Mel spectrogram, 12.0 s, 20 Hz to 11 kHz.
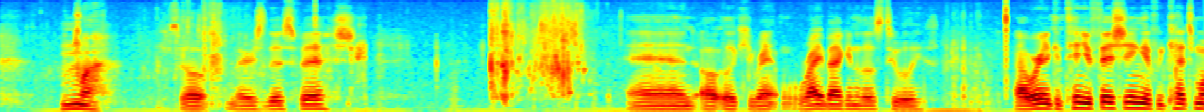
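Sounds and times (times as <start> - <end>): fish splashing into water: 4.9 - 6.0.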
